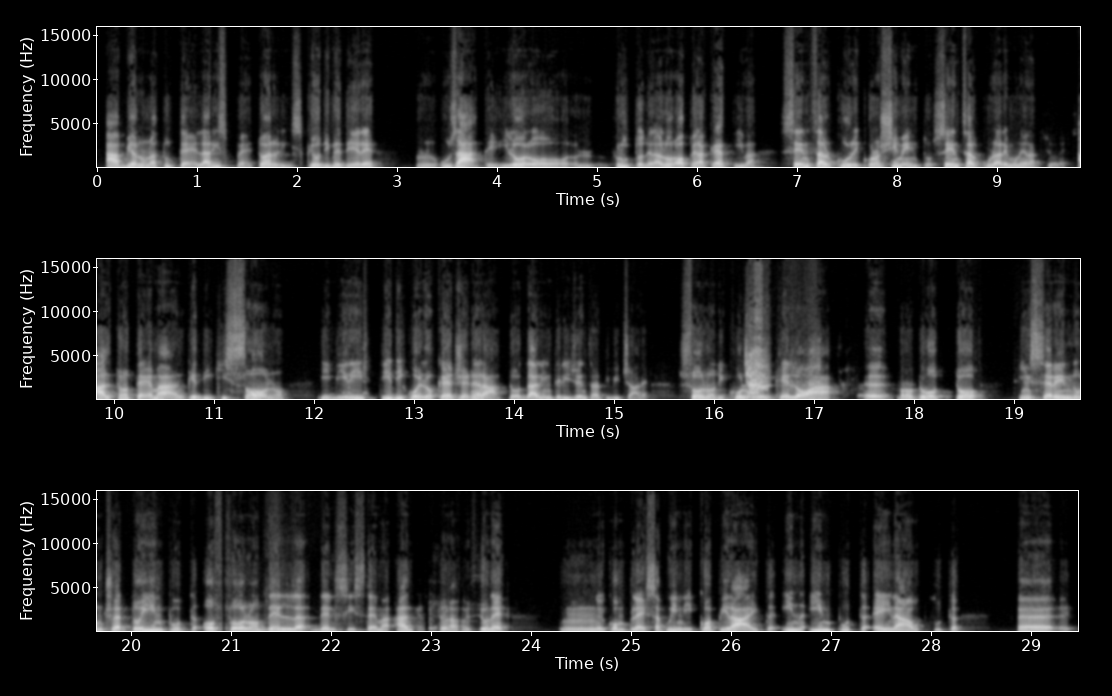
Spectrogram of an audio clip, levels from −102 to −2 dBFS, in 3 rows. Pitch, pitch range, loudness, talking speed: 195 Hz, 170-230 Hz, -23 LUFS, 145 wpm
